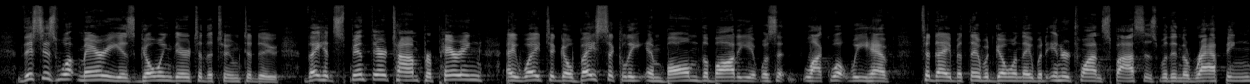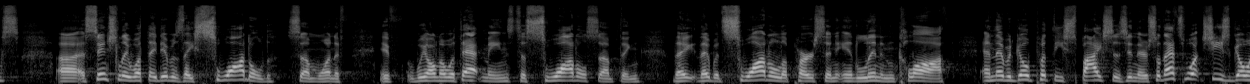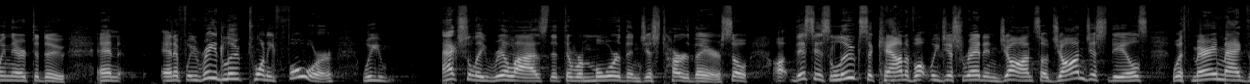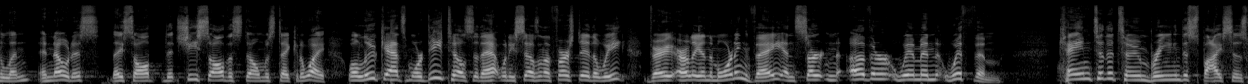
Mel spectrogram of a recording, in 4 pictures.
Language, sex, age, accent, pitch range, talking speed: English, male, 40-59, American, 160-205 Hz, 210 wpm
